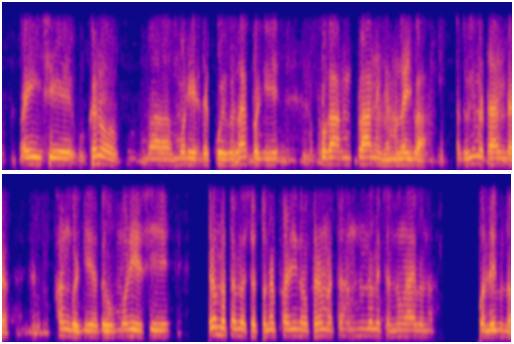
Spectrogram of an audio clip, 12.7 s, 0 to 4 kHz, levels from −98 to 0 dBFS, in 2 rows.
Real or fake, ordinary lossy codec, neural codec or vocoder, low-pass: fake; none; codec, 24 kHz, 3 kbps, HILCodec; 3.6 kHz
